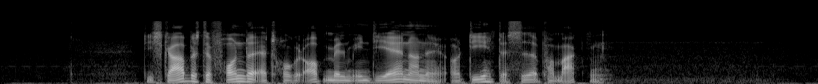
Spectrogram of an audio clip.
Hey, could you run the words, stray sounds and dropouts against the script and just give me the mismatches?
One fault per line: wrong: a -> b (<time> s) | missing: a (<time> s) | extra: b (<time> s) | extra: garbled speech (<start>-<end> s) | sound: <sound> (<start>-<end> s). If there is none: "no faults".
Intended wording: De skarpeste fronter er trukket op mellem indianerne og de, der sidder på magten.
no faults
